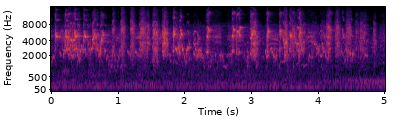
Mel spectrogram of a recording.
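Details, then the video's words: Budgerigars chirping, recorded August 14, 2024: dense, lively high-pitched chatter of warbles and short tweets in rapid uneven bursts, several birds overlapping. "Budgies sounds for lonely birds birds chirping sounds"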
